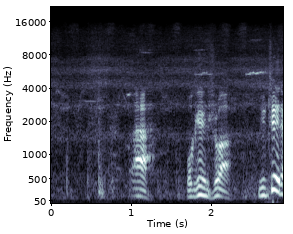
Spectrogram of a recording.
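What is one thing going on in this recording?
A man laughs and talks cheerfully nearby.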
